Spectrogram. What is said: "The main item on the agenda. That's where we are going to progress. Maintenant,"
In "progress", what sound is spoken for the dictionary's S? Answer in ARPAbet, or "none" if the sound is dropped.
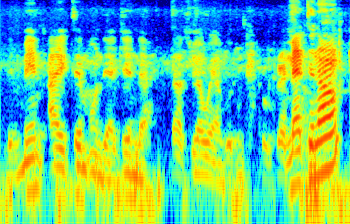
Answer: none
